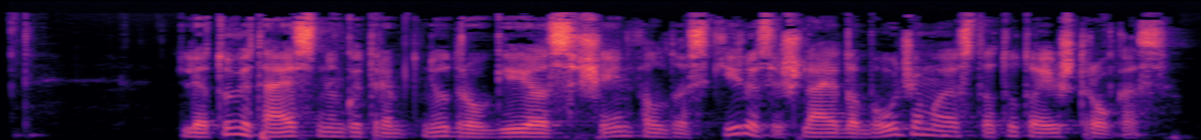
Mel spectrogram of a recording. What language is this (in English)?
Lithuanian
